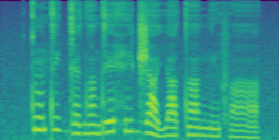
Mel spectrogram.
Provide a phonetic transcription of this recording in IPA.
tũ˦ti˦ɡɛ˧dã˧ de˦hi˦d͡ʒa˦˨ ja˧tã˧nĩ˨fã˨

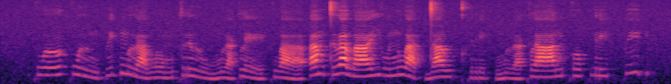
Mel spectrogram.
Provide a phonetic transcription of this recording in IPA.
kwɤː˦˥kwɯː˨˩ŋpi˦˥t̚mɯ˨˩a̯ wo˩˦m krɯː˨˩wmɯ˩˦a̯kleː˩˦kwaː˩˦ ʔa˥˩mtɯ˥˩a̯waː˦˥ju˦˥n wa˨˩t̚ da˧w kʰri˨˩t̚ mɯ˩˦a̯klaː˦˥nko˦˥k̚ri˦˥ʔ pi˥˩ʔ

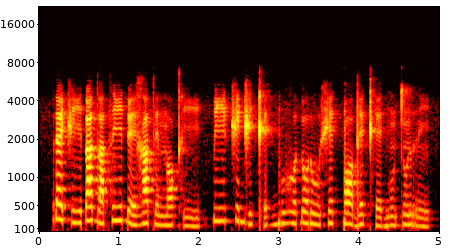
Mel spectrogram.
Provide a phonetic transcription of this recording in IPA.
ɾɛ˦˨t͡ʃiː˨ɗa˦ da˨t͡siː˦ ɗeː˨ɣa˦tɪ˨ nɔ˨˦kʼiː˨ | k͡piː˦ t͡ʃɪ˦d͡ʒi˨kʼe˨ ɡ͡bu˦ɣʊ˦ɗo˦ ɾuː˨ʃe˦˨k͡pɔ˦˨de˦ kʰe˨ ɡũ˦˨ tũ˦rĩ˨

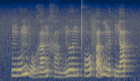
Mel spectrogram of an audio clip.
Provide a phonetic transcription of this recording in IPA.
ŋo˨˦n vo˧˩ ɣa˨˦ŋ xa̤˨˩mŋəː˧n t̪ʰɔ˨˦fa̰˧˥w ŋɛ˦˥k̚ɲa˦˥t̚

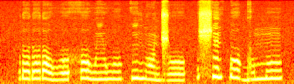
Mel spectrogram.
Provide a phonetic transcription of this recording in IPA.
ɾo˧ɾo˧ɾɔ˨ wo˨˦ho˦˨wĩ˧wu˧ kĩ˦ɡɔ̃˧d͡ʒo˧ | ʃɛ̃˦k͡po˦˨ɡu˧ mũ˦

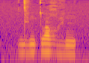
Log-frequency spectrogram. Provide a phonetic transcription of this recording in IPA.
dɛ̤ntʷʌʁʷɛ̤n

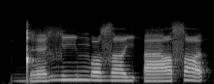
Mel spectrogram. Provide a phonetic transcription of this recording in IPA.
ɡ͡ǃɛ ɮimo zˤiːʔaːsˤɐ

